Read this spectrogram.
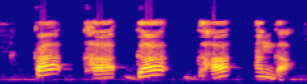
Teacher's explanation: कंठ वर्ण होता है इनका। गले से उच्चारण इनका होता है।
